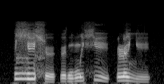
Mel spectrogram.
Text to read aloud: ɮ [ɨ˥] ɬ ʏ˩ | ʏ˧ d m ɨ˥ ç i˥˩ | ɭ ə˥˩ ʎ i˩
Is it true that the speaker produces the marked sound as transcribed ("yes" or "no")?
no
